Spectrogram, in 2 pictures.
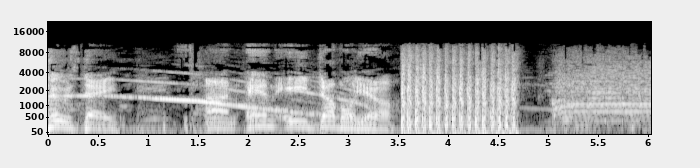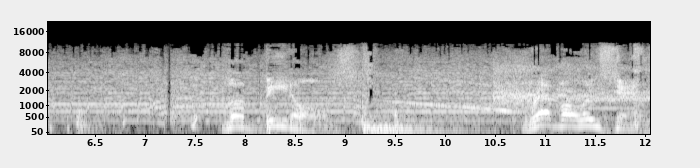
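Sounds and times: machine-gun fire sound effect: 3.5s - 4.8s.

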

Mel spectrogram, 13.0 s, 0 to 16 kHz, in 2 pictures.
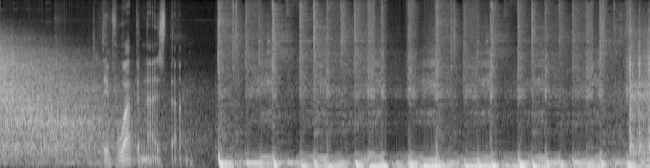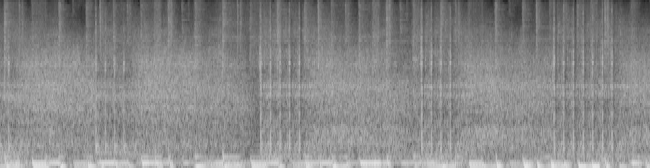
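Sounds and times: background music with bass line: 2.2s - 13.0s
machine-gun fire bursts: 6.3s - 13.0s.

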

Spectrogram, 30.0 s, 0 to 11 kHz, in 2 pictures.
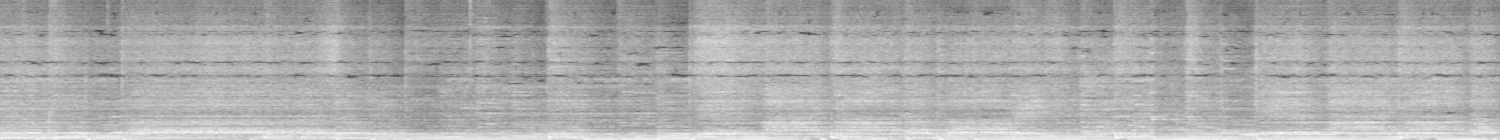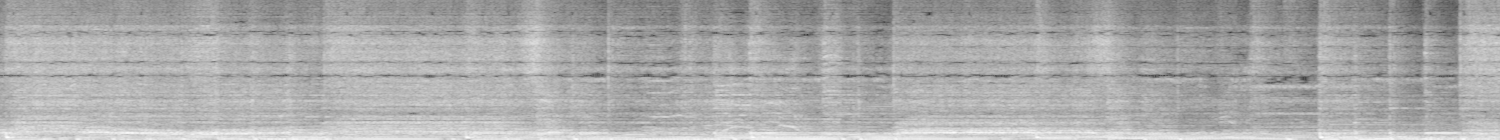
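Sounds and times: gospel choir singing: 0.0s - 28.8s, 29.4s - 30.0s
sustained bass notes: 0.0s - 30.0s.

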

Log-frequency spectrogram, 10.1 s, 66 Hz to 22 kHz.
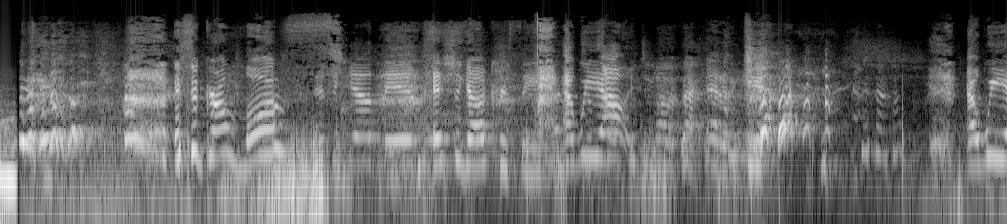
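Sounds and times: women laughing: 0.2s - 1.8s, 7.1s - 9.2s
women talking: 1.6s - 8.2s, 9.5s - 10.0s.

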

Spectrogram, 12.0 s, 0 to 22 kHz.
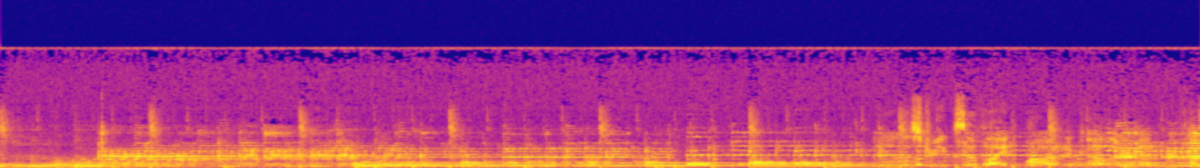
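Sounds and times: electric guitar picking: 0.0s - 12.0s
organ-like held chords: 0.0s - 12.0s.

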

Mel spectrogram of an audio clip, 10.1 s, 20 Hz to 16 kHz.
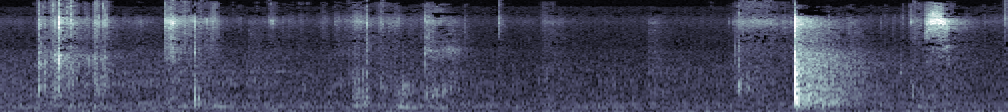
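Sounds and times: sharp knock: 7.9s - 8.7s.

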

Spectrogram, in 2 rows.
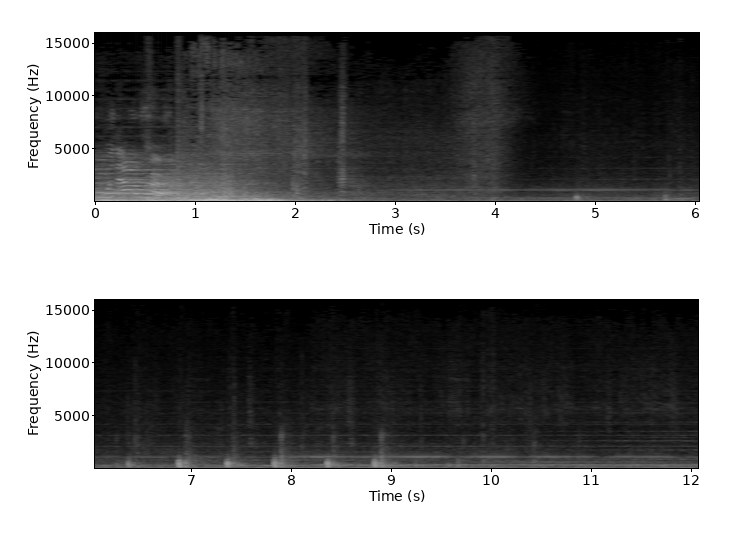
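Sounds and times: droning music: 4.2s - 12.0s
footsteps on hard floor: 4.8s - 10.6s.

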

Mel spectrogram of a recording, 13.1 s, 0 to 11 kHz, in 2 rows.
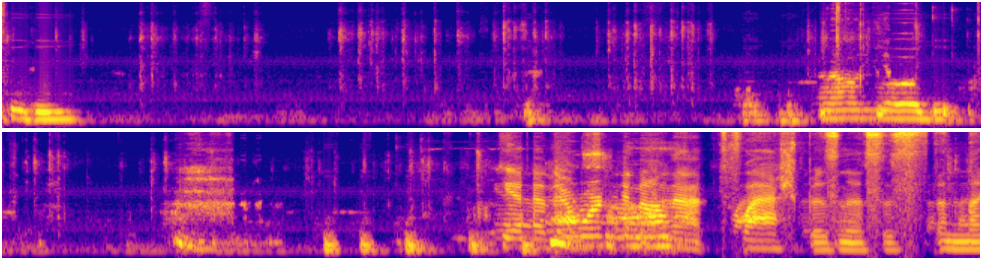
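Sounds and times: typing on computer keyboard: 0.5s - 7.8s, 8.4s - 9.9s
person speaking: 2.8s - 3.8s, 4.8s - 13.0s.

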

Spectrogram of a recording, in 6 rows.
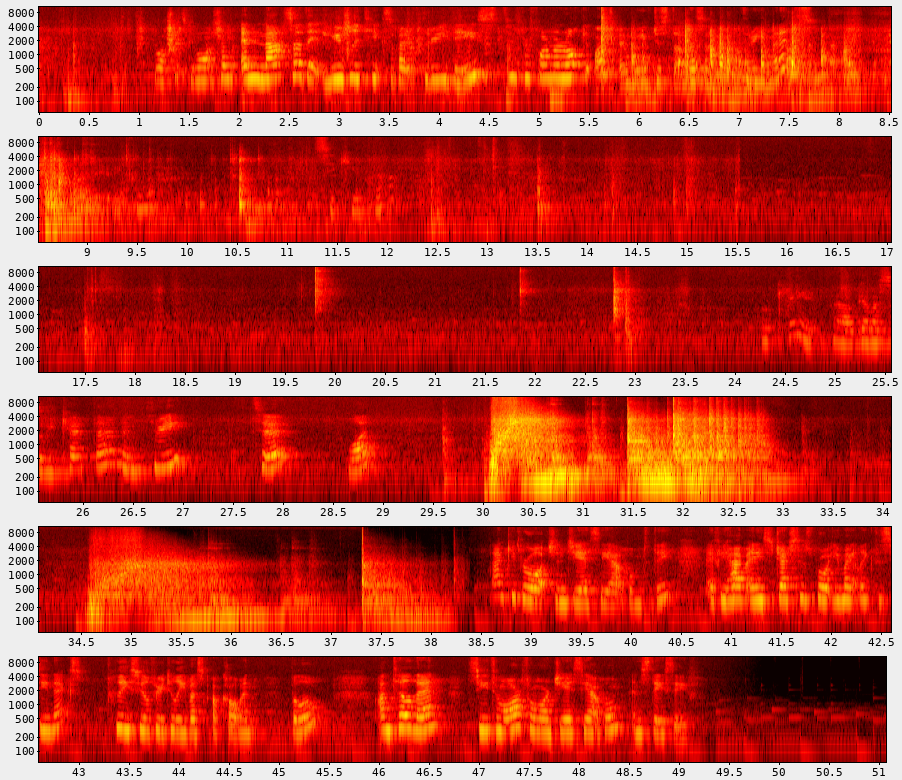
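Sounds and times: footsteps on stage floor: 0.0s - 1.5s
rocket igniting with deep whoosh: 30.0s - 30.7s, 34.5s - 36.5s.

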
